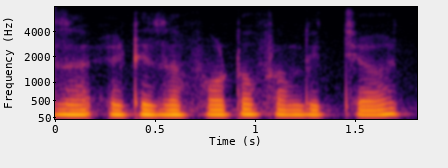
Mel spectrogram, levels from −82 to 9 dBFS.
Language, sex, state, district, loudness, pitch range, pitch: English, male, Karnataka, Bangalore, -16 LUFS, 125-135 Hz, 130 Hz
